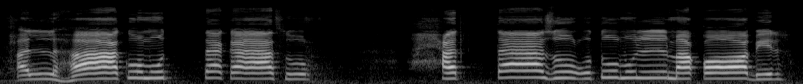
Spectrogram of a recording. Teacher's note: قاف کو موٹا کر کے پڑھیں گے، اور موٹا کرنے کا طریقہ کہ آپ کے دونوں ہونٹ گول ہو جائیں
